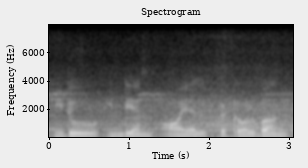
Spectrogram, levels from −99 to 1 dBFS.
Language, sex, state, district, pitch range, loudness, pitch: Kannada, male, Karnataka, Dharwad, 105-115 Hz, -21 LUFS, 110 Hz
